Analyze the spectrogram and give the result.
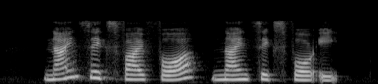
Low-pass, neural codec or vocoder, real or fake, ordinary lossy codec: none; codec, 16 kHz, 0.4 kbps, LongCat-Audio-Codec; fake; none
